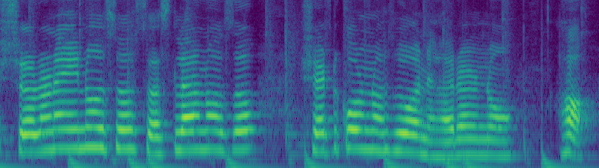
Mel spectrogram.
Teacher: પછીનું જોઈએ તો કે ષ ષ ષ અને હ ના ઉચ્ચારણમાં મુખના અવયવો હવાને રોકતા નથી પણ સાકડા માર્ગમાંથી પસાર કરે છે આથી તે ચાર વ્યંજનો કેવા છે તો કે સક્ષી વ્યંજનો છે.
